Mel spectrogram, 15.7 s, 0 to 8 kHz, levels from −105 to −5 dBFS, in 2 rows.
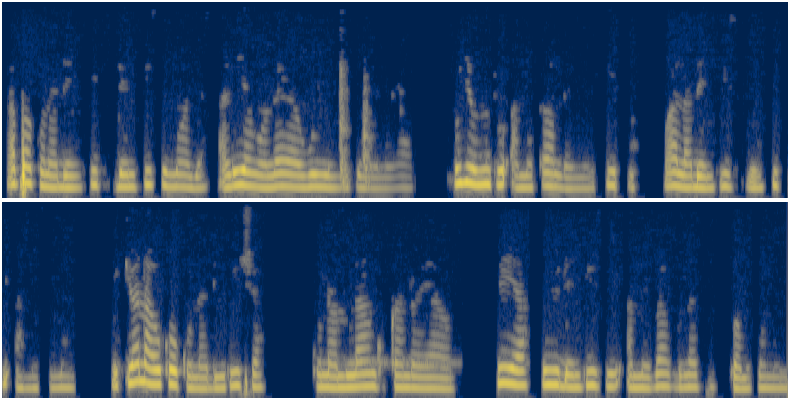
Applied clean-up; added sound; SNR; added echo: none; none; none; none.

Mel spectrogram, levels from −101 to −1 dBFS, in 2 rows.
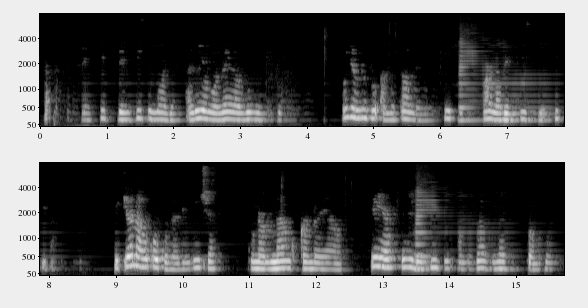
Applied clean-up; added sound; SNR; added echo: neural mask model DeepFilterNet 3.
